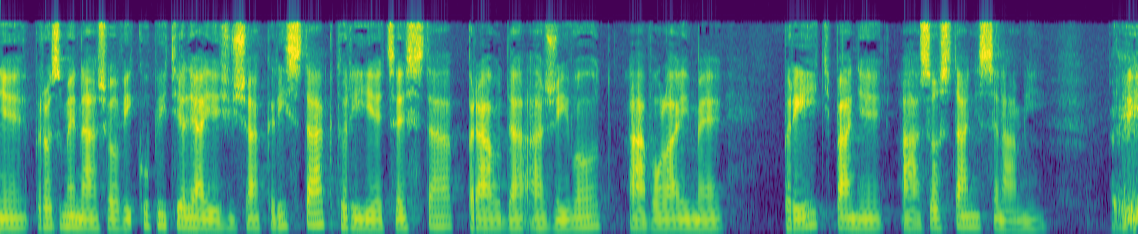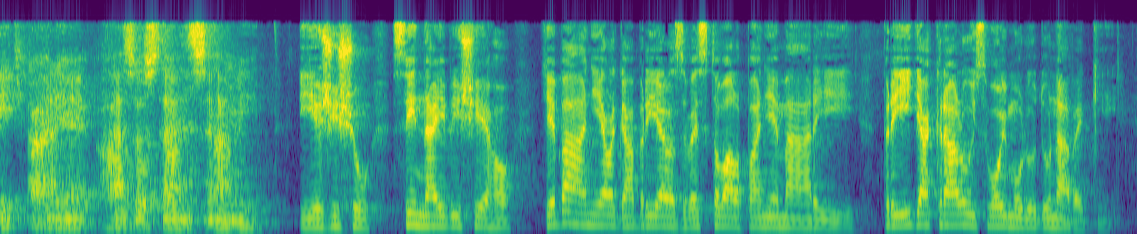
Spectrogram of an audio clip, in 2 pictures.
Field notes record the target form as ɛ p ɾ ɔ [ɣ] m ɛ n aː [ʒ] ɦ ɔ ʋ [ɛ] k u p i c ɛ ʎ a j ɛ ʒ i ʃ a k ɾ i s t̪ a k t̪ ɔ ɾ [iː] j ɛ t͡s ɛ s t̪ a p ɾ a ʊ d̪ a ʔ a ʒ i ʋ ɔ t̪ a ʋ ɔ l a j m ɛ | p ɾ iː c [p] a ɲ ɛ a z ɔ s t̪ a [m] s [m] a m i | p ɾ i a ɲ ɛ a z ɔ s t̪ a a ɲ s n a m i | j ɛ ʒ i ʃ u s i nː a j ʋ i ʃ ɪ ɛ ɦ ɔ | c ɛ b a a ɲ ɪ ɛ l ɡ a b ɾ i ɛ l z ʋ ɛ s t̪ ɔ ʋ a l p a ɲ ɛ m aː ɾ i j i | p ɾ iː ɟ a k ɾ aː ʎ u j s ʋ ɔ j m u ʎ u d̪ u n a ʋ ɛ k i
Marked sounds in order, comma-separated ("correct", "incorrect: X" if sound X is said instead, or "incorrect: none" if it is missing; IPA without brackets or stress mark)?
incorrect: z, correct, incorrect: i, correct, correct, incorrect: ɲ, incorrect: n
